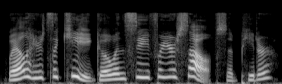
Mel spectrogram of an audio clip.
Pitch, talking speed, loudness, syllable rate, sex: 270 Hz, 210 wpm, -17 LUFS, 5.5 syllables/s, female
